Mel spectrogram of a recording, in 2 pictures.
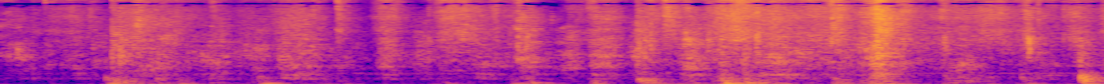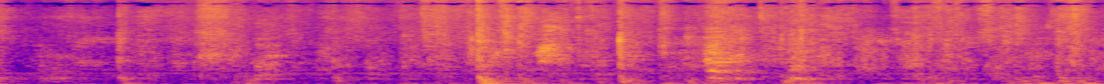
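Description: Dogs play-fighting: scuffling with irregular thumps of paws and bodies on the floor, the loudest about four and eight seconds in, mixed with short growls and breathing.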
